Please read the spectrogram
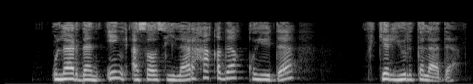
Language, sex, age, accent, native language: Uzbek, female, 18-24, Toshkent shahri, Uzbek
